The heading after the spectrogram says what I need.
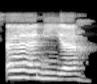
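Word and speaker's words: آنِيَةٍ: An dibaca sebagai dua huruf panjang. Aniahah. Ta marbutah dibaca sebagai wakaf seperti ha sukun.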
